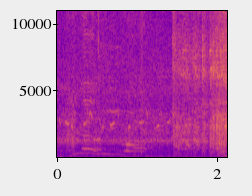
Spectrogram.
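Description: A man's voice, faint and far off, shouting briefly, over a low steady rumble, with a few small bird chirps.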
